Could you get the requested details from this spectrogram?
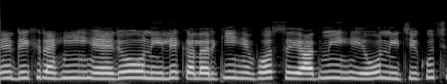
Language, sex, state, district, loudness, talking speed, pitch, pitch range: Hindi, female, Punjab, Kapurthala, -16 LUFS, 230 wpm, 285 Hz, 270-300 Hz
